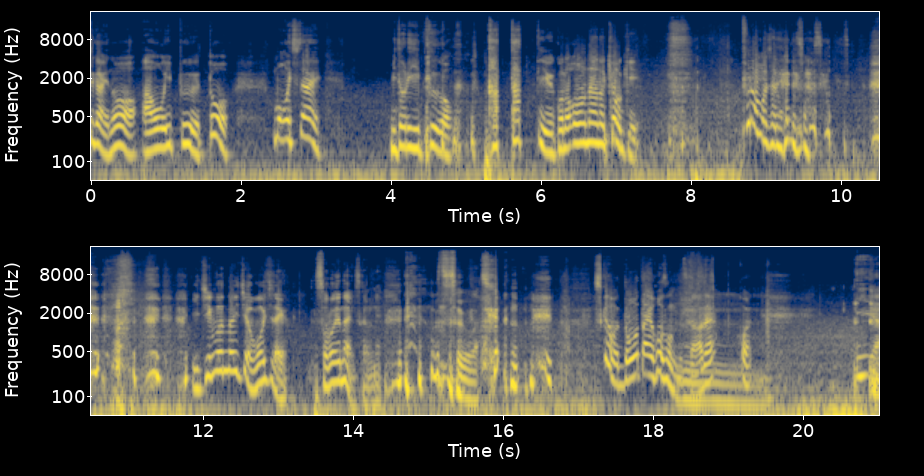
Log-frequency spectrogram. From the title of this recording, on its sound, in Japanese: 屋外収録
